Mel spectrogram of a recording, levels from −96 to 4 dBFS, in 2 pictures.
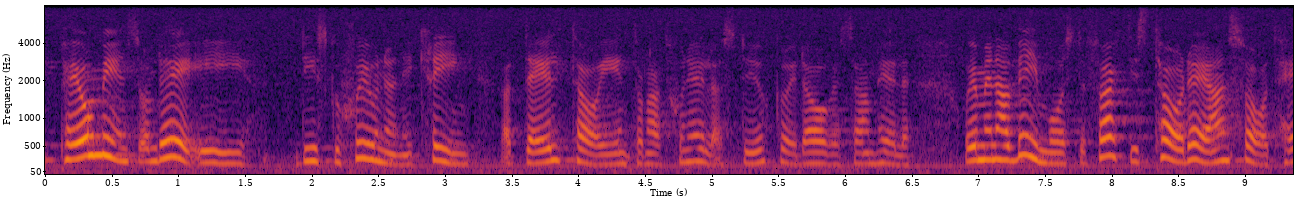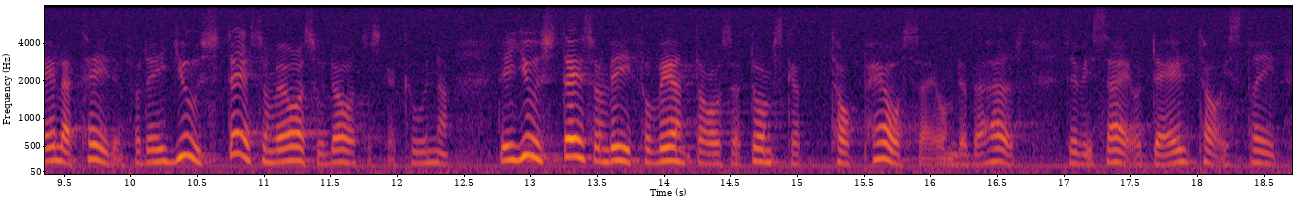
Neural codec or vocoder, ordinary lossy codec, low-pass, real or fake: none; none; none; real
